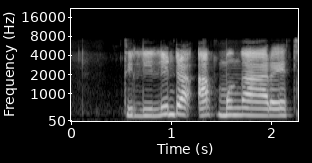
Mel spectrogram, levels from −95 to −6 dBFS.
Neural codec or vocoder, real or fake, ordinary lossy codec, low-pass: none; real; none; 7.2 kHz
